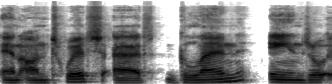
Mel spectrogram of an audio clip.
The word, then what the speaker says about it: Ángel: So you can find me on YouTube and on Twitch at Glenn Ángel. It's spelled Angel, but I prefer the pronunciation Spanish, Glenn Ángel.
